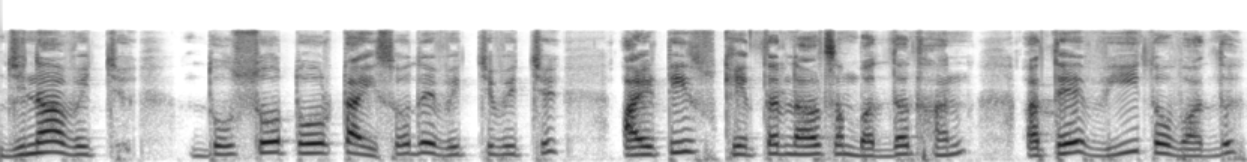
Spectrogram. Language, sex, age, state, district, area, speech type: Punjabi, male, 30-45, Punjab, Jalandhar, urban, spontaneous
